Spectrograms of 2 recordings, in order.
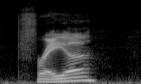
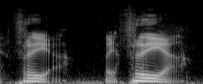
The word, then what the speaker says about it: Freyja: the god of fertility her name is freya but the way it's pronounced and spelled is so weird the pronoun the actual pronunciation and this varies depending on region kind of like in the u.s yeah it's actually freyja it's really weird how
